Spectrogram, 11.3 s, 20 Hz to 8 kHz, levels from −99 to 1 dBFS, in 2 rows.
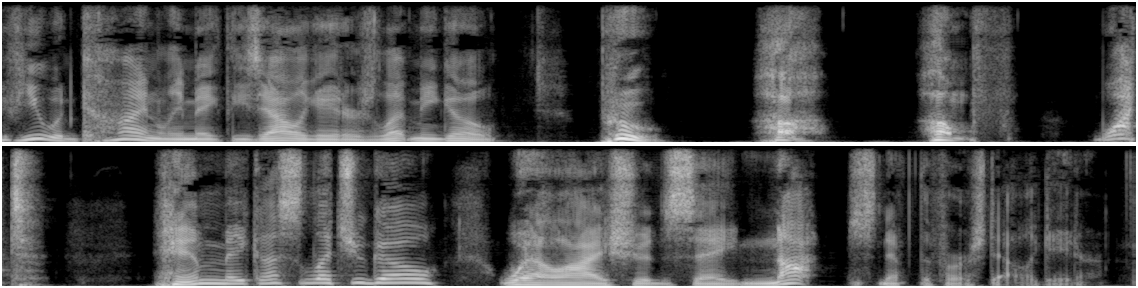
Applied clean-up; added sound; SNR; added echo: neural mask model Resemble Enhance denoiser.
